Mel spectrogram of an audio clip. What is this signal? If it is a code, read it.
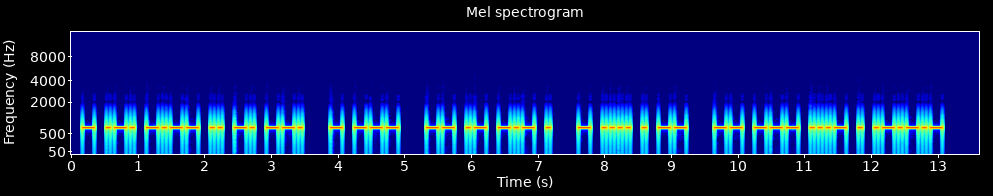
Morse code, heard as a keyed tone, about 20 wpm, 700 Hz. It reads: TRYING TO MAKE THEM MOVE.
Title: A Sound Of Thunder 20wpm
